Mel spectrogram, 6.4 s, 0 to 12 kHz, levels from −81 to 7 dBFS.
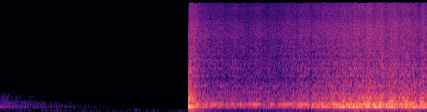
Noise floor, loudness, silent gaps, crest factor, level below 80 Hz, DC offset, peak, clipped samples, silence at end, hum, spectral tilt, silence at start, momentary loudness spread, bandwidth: -75 dBFS; -18 LUFS; none; 20 dB; -48 dBFS; under 0.1%; 0 dBFS; under 0.1%; 0 s; none; -5.5 dB/octave; 2.85 s; 15 LU; 11.5 kHz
